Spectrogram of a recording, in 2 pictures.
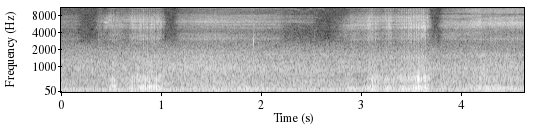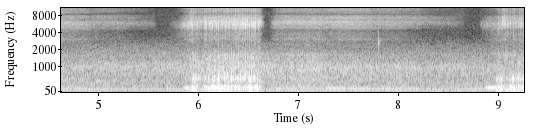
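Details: A sleeping dog or puppy: irregular snorting, rumbling sleep breaths over steady background noise: snoring.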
